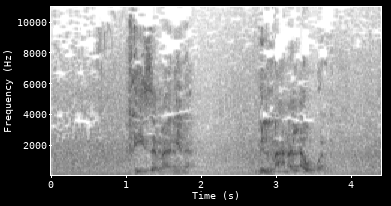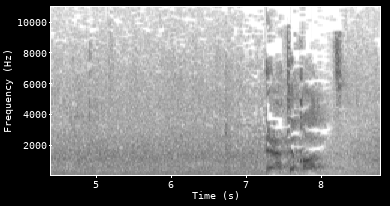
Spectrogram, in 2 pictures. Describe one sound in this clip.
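An elderly man speaks calmly into a microphone, in short bursts.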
